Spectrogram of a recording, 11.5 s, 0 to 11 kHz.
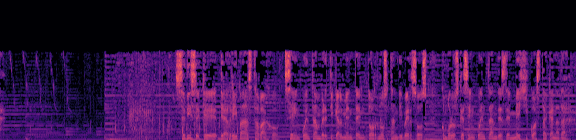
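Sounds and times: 
pack mule hooves clopping: 0.0s - 6.6s
speech: 3.5s - 11.5s.

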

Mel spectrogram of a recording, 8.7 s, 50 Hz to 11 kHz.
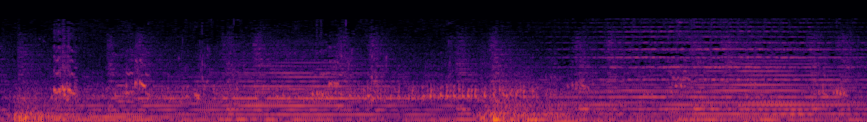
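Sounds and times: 
flock of common cranes calling in alarm at a white-tailed eagle: 0.4s - 8.6s.

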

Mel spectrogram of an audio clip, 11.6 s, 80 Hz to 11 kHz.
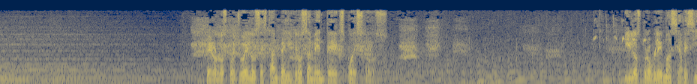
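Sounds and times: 
common raven croaking calls: 3.2s - 11.5s
speech: 3.4s - 6.7s, 10.4s - 11.6s.

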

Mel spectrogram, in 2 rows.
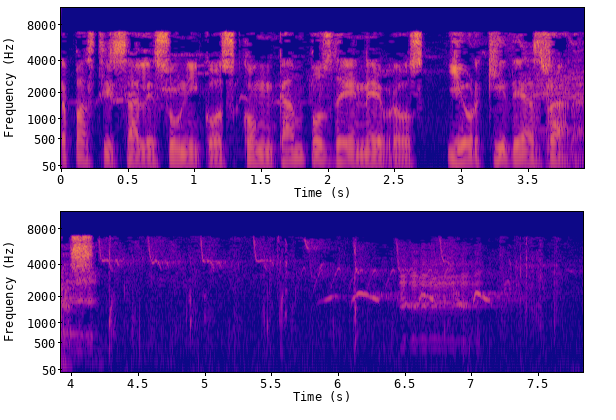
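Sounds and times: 
speech: 0.0s - 4.3s
sheep bleating while grazing on lush pasture by the eastern shore of the Müritz: 3.5s - 4.2s, 6.4s - 7.2s.

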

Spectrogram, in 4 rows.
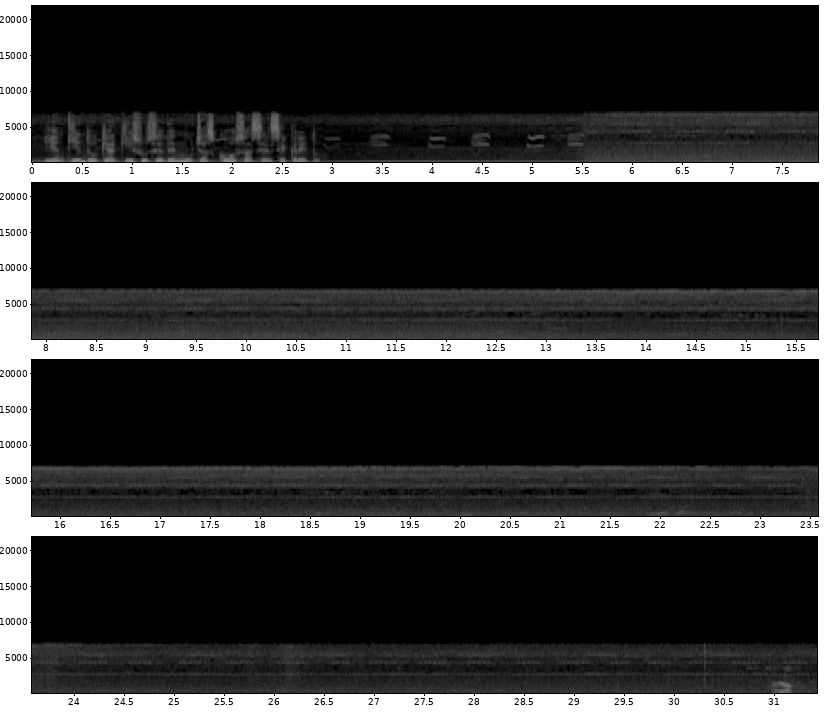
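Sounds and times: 
speech: 0.1s - 3.0s
small propeller plane engine droning at dusk: 5.5s - 14.4s.

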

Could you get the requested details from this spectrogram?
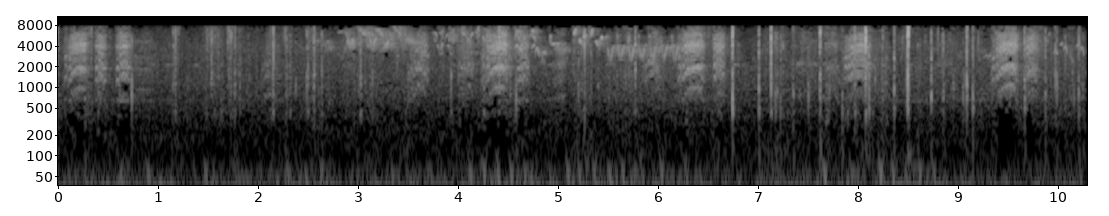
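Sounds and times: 
acorn woodpeckers chattering: 0.0s - 10.2s.

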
